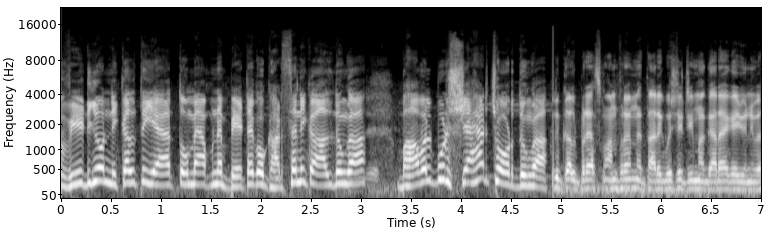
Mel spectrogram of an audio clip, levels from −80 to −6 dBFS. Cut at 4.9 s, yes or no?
yes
